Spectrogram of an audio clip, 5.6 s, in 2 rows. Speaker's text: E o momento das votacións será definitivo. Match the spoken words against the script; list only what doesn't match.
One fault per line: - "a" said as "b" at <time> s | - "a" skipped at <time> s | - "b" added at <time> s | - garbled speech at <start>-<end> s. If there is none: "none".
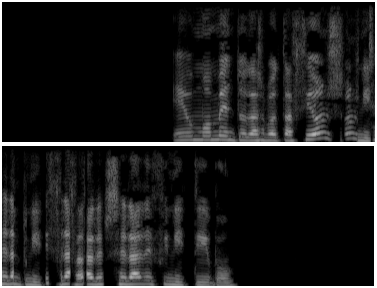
- garbled speech at 2.6-3.6 s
